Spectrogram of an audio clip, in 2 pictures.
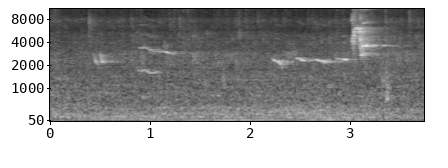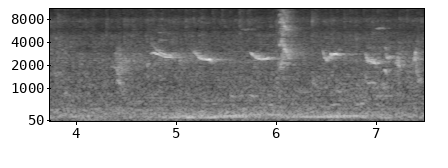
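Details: Black Oriental magpie-robin in vigorous song: short whistled notes and chirpy slurs given in small bursts, with a few loud high clicks and a low rumble behind.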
